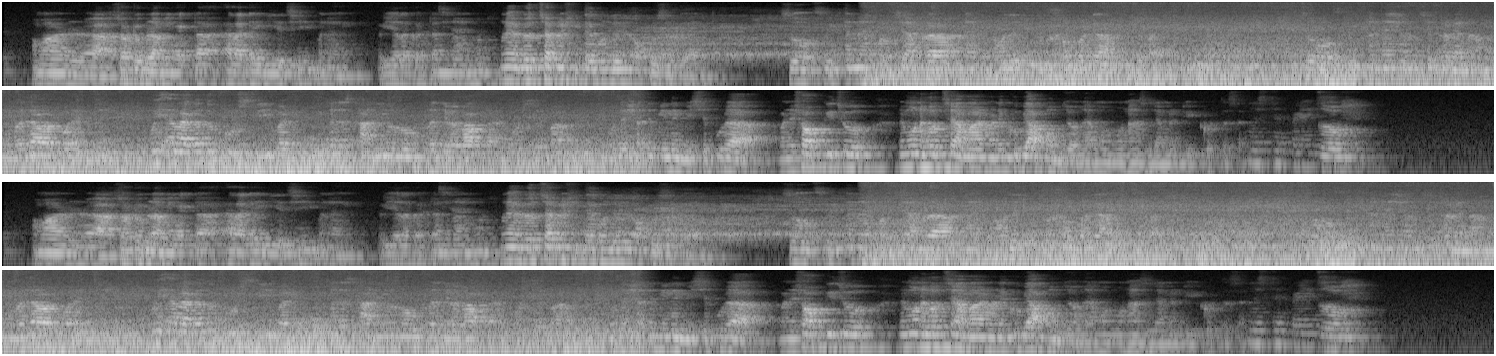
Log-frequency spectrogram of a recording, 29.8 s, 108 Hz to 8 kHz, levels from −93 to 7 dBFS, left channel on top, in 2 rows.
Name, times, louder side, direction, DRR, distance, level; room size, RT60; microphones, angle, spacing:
voice 1, 0.3-3.5 3.8-7.0 7.8-12.3 13.0-23.5 23.9-27.0 28.1-28.4, left 1 dB, 55° left, -1 dB, 0.4 m, -24 dB
voice 2, 1.2-1.7 4.1-4.6 8.0-8.4 13.1-13.5 19.0-19.4 27.3-28.5, right 1 dB, ahead, -9 dB, 1.0 m, -41 dB
sound 1, 5.6-14.4, right 1 dB, 20° left, 1.0 m, -35 dB
sound 2, 8.5-21.3, equal, 40° right, 0.6 m, -22 dB
2.8 x 2.1 x 3.1 m, 0.69 s
head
